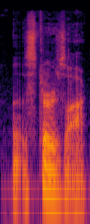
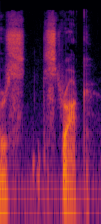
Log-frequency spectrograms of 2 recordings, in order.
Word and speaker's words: Strzok: And I've pronounced this gentleman's name as Sturzok, but I guess the Z is silent, so it's Peter Strzok. Strzok.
